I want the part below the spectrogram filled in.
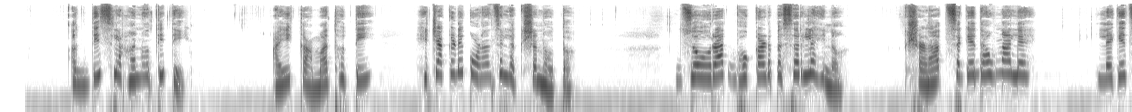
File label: narration marathi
